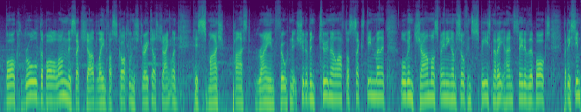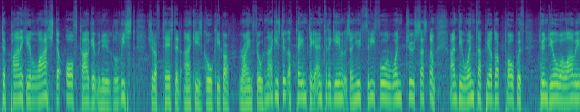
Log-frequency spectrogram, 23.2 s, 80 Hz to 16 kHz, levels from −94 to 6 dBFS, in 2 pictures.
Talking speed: 215 wpm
